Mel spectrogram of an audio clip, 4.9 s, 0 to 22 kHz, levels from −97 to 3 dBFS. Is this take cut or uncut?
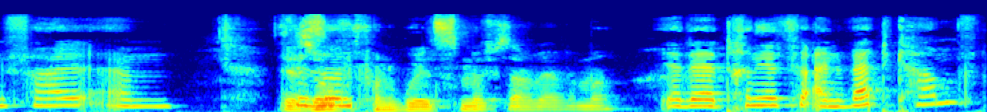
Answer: cut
